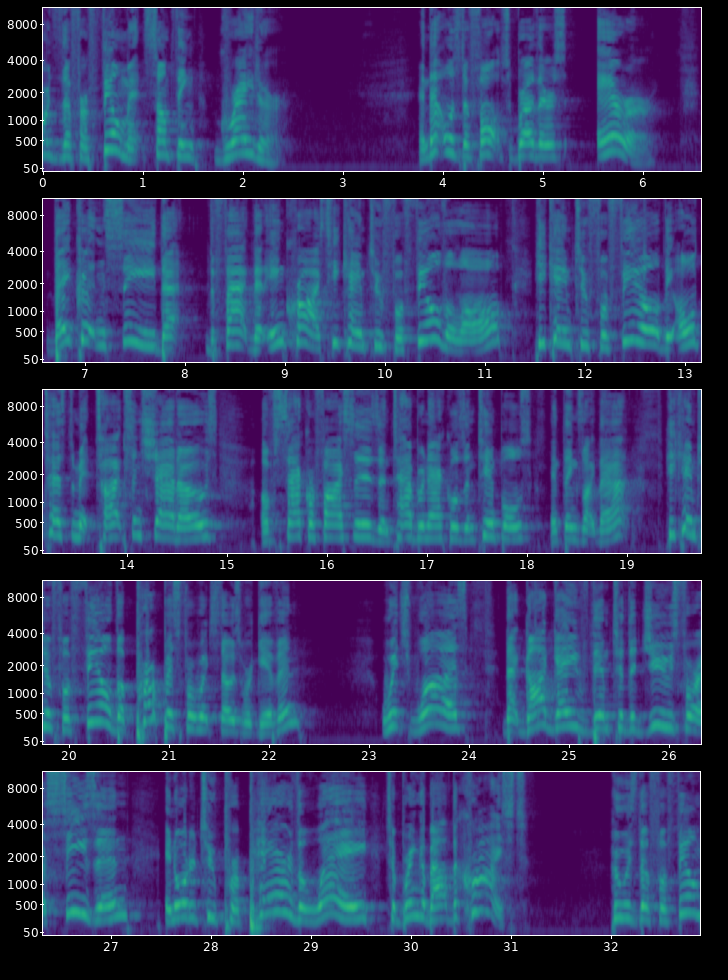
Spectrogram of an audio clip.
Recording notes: sermon delivered to Cottondale Baptist Church in Eastman, GA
